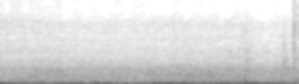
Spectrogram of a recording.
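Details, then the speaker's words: Car idling with a low steady rumble and slightly ragged, puffing edge; owner says the exhaust is broken, an exhaust leak. "that noise my exhaust is broken and it's irritating to me"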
